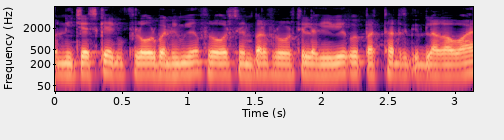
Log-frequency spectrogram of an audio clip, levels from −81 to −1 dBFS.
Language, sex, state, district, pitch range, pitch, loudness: Hindi, male, Odisha, Nuapada, 100-110 Hz, 105 Hz, -15 LUFS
